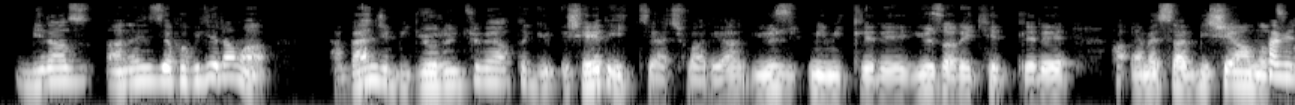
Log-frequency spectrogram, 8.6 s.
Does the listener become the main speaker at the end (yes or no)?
no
